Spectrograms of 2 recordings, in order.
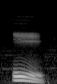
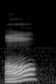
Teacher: On, we have to close more the mouth to say it. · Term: another nasal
